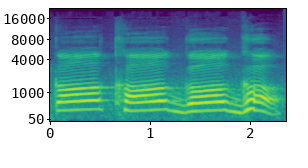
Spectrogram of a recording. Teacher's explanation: કંઠ્ય વ્યંજનો એટલે કે જે વ્યંજનોના ઉચ્ચારણ વખતે જીભનો પાછળનો ભાગ જે કોમળ તાળવું છે, જે કંઠ છે તેને સ્પર્શે અને જે વ્યંજનનું ઉચ્ચારણ થતું હોય તેને કંઠ્ય વ્યંજનો કહેવામાં આવે છે, અથવા તો કંઠ્ય સ્પર્શ વ્યંજનો પણ કહેવામાં આવે છે.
